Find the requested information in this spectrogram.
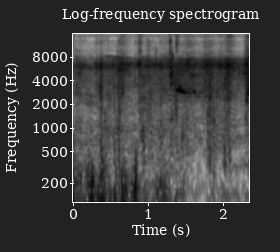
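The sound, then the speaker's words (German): Footsteps on a single-lane earth path on high ground, covered with a thick layer of pine needles. The steps are soft and irregular, with muffled low thuds and light crunching. “Der Weg auf der Höhe ist jetzt hier wirklich angenehm zu laufen. Ist zwar so ein einspurig befahrbarer Hauptweg, Aber weil hier so viel, und es ist aber nur Erde und da liegen ganz viele Tannennadeln drauf.”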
